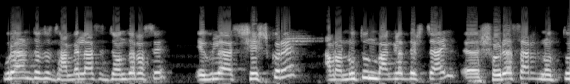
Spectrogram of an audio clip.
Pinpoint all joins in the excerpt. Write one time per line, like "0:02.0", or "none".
0:04.5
